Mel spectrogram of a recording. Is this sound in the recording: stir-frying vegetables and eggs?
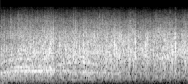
no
